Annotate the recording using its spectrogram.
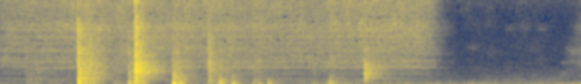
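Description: Footsteps on a bare hardwood floor in an empty room: a handful of irregular knocking steps that stop a little past halfway.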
